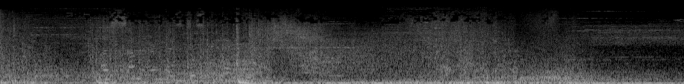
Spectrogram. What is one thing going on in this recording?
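A crystal structure bursts with a deep booming rumble.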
